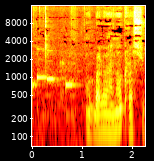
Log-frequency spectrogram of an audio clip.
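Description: A short electronic melody of single beeps, rising and then falling in pitch, like a phone notification tone. Then a man's voice holds one low drawn-out sound for most of a second, louder than the beeps.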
